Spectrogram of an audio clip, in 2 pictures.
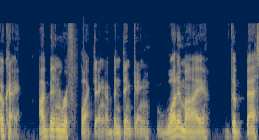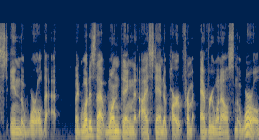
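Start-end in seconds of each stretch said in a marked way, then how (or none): none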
